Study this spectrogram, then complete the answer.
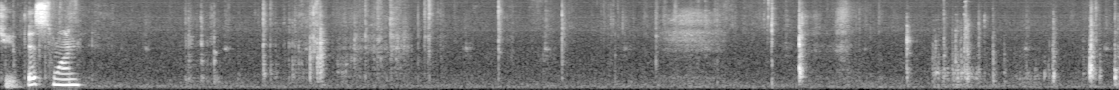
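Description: Stiff sheets of card and plastic rustle and tap as they are handled.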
